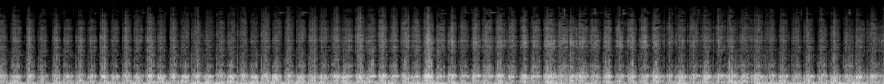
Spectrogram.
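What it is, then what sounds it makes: Metal microphone grille being scratched. Long nails on both hands quickly scratch the hollow metal mesh grille of a black studio microphone. A dense, steady rasping and rumbling runs for about nine seconds, heavy in the lows with a humming tone near 390 Hz and very little high end.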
